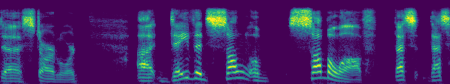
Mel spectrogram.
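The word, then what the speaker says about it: Sobolov: be a good uh Star-Lord uh David solo subalov that's that's how you pronounce his name a lot of O's in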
